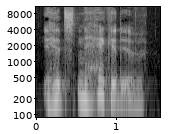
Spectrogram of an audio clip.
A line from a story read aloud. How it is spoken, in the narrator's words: she sobbed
